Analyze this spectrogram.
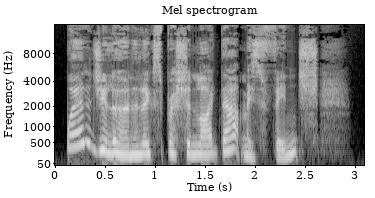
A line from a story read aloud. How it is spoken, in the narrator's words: Mab laughed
